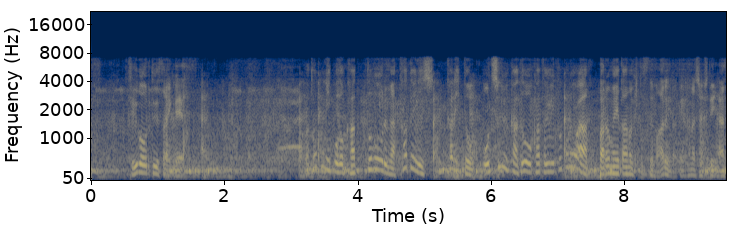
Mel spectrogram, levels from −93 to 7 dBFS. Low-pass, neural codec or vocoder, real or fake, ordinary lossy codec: 7.2 kHz; codec, 24 kHz, 6 kbps, HILCodec; fake; none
